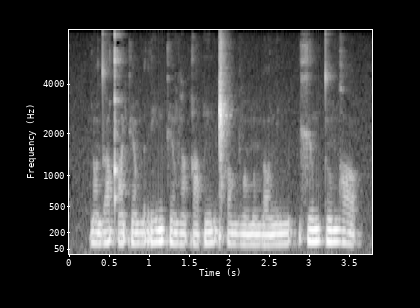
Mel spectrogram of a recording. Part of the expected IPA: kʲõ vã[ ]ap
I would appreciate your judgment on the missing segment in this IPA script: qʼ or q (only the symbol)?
q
